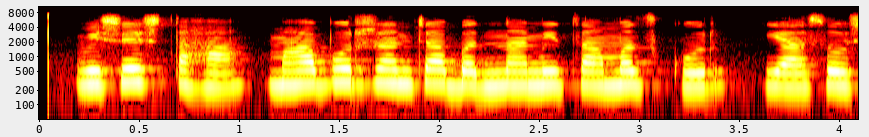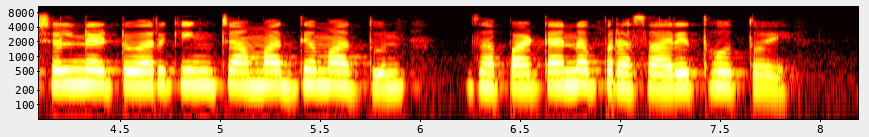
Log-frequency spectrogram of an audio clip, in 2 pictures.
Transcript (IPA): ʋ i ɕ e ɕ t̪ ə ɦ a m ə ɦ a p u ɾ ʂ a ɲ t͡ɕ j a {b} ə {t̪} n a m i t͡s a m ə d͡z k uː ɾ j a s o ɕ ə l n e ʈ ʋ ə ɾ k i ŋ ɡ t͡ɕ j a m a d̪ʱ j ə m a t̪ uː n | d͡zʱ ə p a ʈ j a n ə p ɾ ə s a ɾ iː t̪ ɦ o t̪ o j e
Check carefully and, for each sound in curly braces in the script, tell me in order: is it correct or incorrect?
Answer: correct, incorrect: d̪

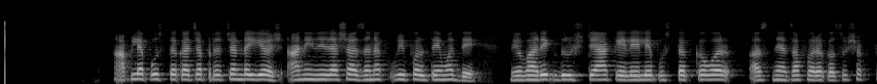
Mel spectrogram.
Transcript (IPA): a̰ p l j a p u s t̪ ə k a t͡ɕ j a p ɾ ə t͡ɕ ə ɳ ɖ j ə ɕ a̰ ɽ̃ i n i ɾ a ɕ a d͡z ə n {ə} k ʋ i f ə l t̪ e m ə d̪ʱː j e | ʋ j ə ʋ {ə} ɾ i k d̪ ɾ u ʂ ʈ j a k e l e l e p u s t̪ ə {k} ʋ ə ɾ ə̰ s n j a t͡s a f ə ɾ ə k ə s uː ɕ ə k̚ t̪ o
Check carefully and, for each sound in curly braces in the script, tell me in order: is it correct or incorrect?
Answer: correct, incorrect: a, correct

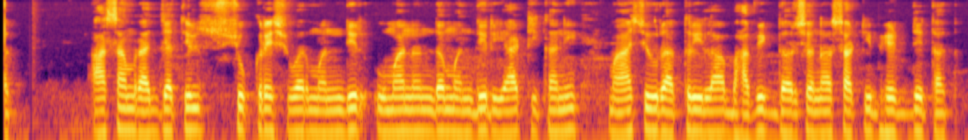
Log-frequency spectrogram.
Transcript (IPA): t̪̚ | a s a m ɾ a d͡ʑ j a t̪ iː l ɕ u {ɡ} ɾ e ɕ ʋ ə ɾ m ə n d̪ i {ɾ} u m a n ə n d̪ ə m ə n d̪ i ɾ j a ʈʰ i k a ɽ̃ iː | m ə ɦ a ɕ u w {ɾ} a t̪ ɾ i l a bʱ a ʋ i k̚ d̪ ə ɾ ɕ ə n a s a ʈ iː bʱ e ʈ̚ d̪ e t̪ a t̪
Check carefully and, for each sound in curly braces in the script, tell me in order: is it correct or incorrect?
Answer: incorrect: k, correct, correct

